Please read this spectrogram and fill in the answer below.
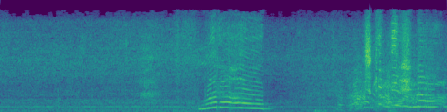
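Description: A single meow-like cry about two seconds in, lasting just over half a second, its pitch rising and then falling, heard over a steady low hum. Voices come in near the end.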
